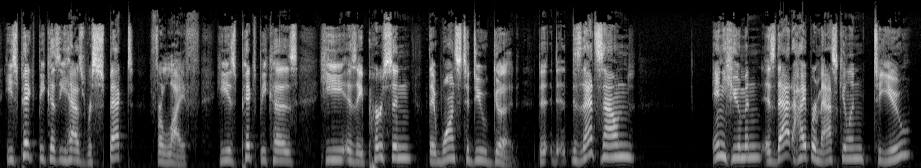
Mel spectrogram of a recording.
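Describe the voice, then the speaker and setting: A man with a fairly high, sharp-edged voice recorded close and dry. He speaks as a podcast host giving his opinions on films. His delivery is emphatic and combative, with halting repeats and pointed rhetorical questions. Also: animated, no room sound.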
